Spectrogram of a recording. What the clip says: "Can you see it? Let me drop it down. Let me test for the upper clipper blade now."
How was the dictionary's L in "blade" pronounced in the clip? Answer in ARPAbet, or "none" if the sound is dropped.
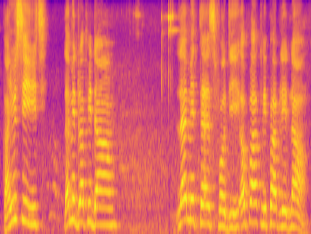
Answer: L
